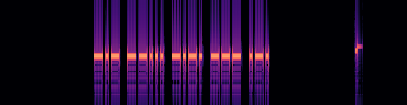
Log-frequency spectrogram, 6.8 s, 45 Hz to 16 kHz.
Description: Morse code, heard as a keyed tone, about 25 wpm, 700 Hz. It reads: K7COR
